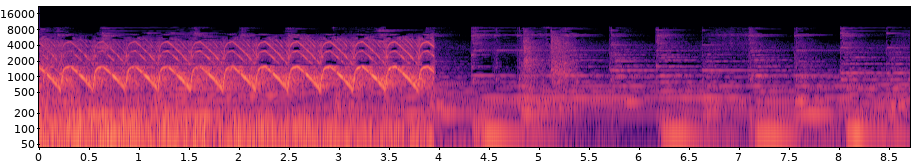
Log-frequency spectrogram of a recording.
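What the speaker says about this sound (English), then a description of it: "Blue color police car." A loud police car siren wails in rapid rising and falling sweeps for about four seconds, then cuts off abruptly as bouncy, jingly children's music takes over.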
